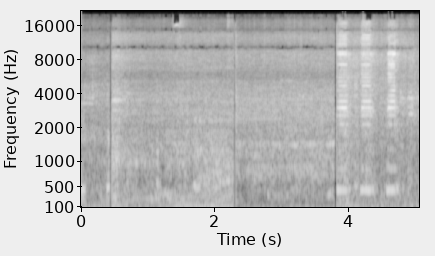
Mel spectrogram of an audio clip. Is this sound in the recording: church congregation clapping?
no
